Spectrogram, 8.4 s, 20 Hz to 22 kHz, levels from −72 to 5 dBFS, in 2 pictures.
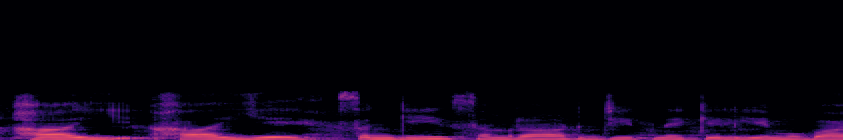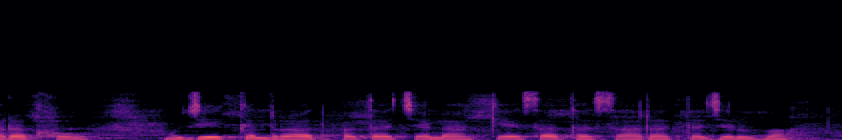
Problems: constant background noise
